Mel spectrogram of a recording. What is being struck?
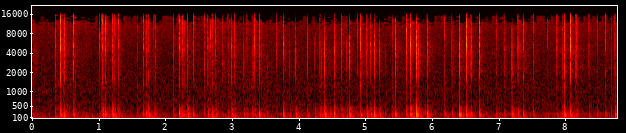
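Smartphone with glass screen.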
